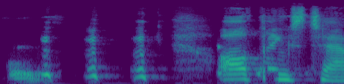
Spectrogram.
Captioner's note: laughing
